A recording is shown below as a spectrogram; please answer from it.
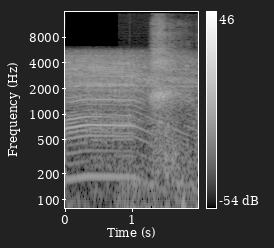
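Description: Chainsaw engine running with a steady pitch, fading away a little past halfway through.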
